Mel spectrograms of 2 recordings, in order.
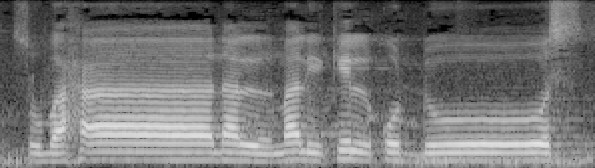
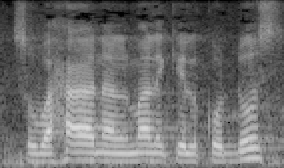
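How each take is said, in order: First: The vowels are drawn out long. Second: The vowels are said at normal length.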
